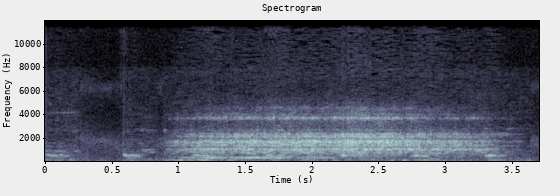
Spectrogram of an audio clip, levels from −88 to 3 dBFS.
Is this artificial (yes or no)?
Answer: no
